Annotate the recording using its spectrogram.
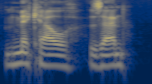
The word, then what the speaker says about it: Mikkelsen: Yeah, and Mikkelsen is Mikkel, as you would pronounce the word nickel. Sen is pronounced Zen. So it's Mass. Mass Mikkel Zen.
